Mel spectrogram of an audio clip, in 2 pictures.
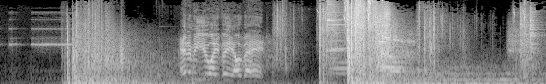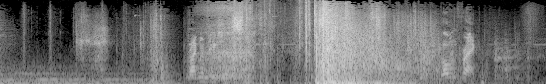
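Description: Loud gunshots and blasts burst out in quick bursts.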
